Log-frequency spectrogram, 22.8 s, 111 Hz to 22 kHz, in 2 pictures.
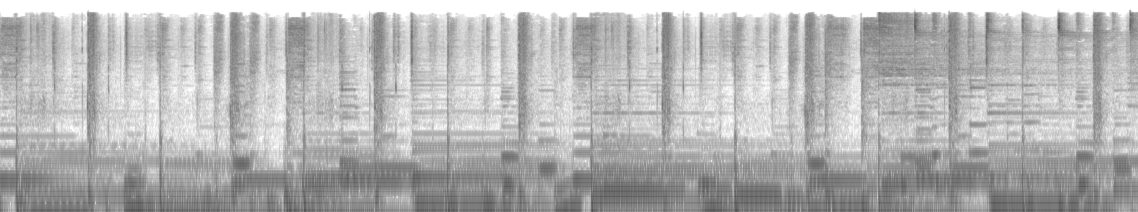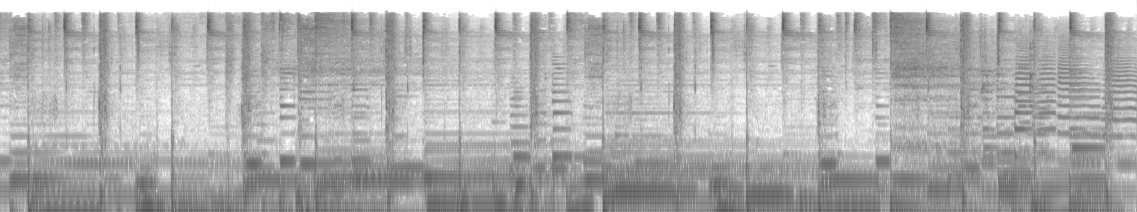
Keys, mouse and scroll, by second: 0.8-1.8 scroll down 9, 1.8 scroll up 3, 2.4 a, 2.6 a, 3.3-4.3 shift+middle drag, 4.3 Tab, 5.3-6.0 scroll up 2, 6.8 click, 9.4 a, 9.6 a, 9.9 Tab, 10.3 a, 10.5 a, 11.4 click, 13.6 scroll up 1, 17.8 click.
